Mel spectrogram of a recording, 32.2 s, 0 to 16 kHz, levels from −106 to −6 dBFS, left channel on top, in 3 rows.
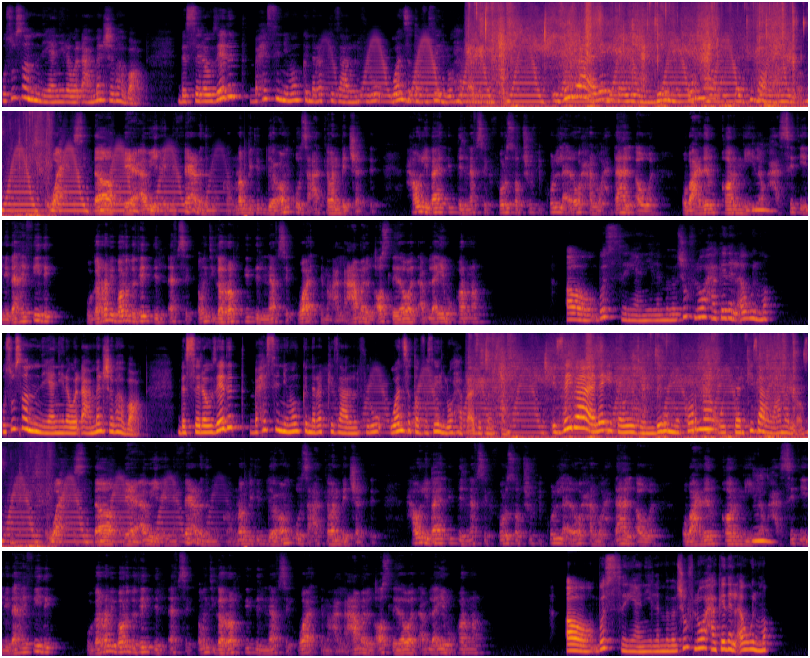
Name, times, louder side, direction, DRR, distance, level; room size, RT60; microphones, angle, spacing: voice 1, 0.0-1.8 2.4-6.8 7.3-10.9 20.7-21.0 29.0-31.7, right 6 dB, 55° right, 0.3 m, -37 dB
Alarm, 4.1-14.0, left 5 dB, 35° left, 0.5 m, -48 dB
sound 1, 6.2-11.4, left 5 dB, 85° left, 0.5 m, -43 dB
voice 2, 11.3-15.5 16.1-19.4 19.8-21.1 21.4-22.1 22.6-27.8, left 2 dB, 70° left, 1.0 m, -46 dB
3.0 x 2.1 x 3.5 m
head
